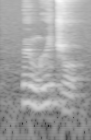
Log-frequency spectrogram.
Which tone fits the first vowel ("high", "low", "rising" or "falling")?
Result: falling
